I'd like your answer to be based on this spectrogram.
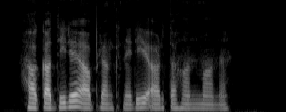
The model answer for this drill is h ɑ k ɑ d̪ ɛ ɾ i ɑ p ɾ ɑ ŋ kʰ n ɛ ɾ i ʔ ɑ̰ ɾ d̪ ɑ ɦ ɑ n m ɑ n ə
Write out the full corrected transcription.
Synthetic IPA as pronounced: h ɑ k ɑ d̪ i ɾ ɛ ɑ p ɾ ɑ ŋ kʰ n ɛ ɾ i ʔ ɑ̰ ɾ t̪ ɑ ɦ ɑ n m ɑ n ə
